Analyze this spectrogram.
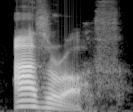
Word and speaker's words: Azeroth: Oh, I've got it totally wrong. Azeroth, I think it's pronounced.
